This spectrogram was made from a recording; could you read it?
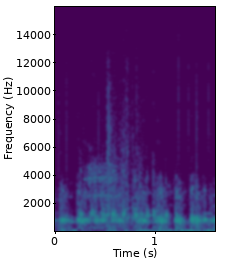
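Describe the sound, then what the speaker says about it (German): Minecraft chickens clucking softly in a short, faint burst of repeated game-style poultry calls, with no voices. "Und nebenbei hörst du schon immer plopp, plopp."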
